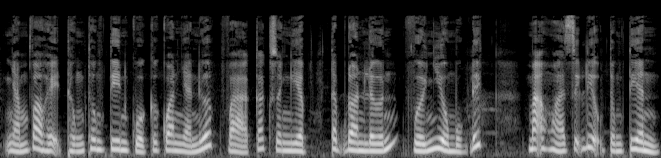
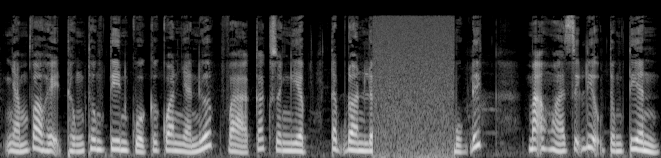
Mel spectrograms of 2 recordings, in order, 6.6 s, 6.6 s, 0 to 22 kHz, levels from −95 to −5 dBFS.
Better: first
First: none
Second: audio cutting out; filled with static; at 3.5 s for 1 s

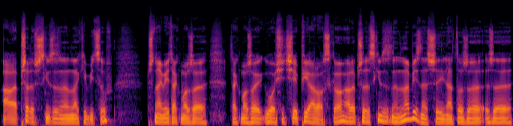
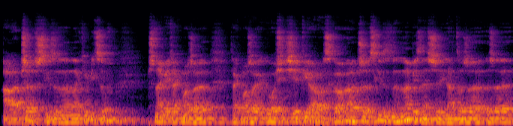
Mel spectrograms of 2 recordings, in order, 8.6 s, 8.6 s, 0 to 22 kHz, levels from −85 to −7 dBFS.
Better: first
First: none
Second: off-mic speech; far // room echo; noticeable; dies away in 1.2 s

